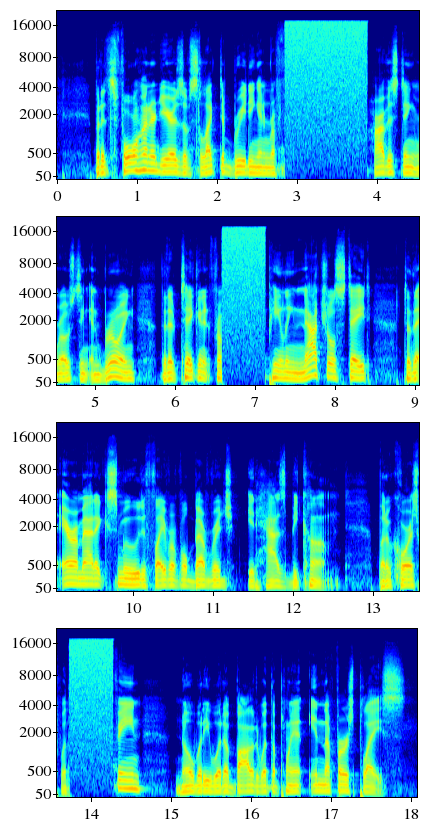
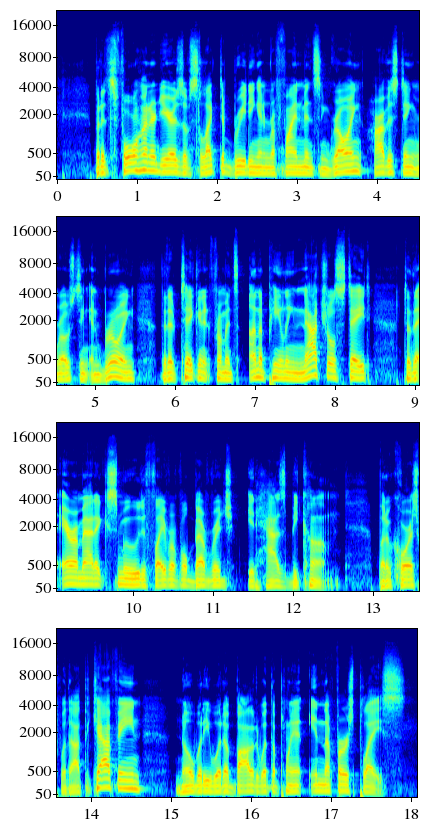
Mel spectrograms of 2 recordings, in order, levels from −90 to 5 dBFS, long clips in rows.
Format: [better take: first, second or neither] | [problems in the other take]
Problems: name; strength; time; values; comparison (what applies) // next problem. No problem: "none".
second | audio cutting out; filled with static; at 3 s for 1 s, at 6.5 s for 0.5 s and at 14 s for 0.5 s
